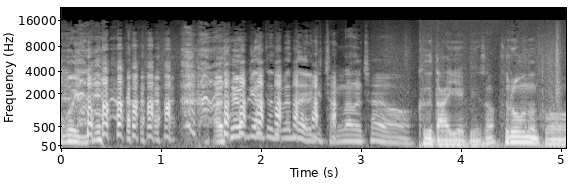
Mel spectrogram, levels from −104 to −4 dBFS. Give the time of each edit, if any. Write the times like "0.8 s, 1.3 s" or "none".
3.5 s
